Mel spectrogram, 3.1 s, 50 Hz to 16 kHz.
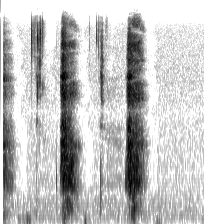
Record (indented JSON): {
  "exhalation_length": "3.1 s",
  "exhalation_amplitude": 9813,
  "exhalation_signal_mean_std_ratio": 0.32,
  "survey_phase": "beta (2021-08-13 to 2022-03-07)",
  "age": "45-64",
  "gender": "Female",
  "wearing_mask": "No",
  "symptom_other": true,
  "symptom_onset": "12 days",
  "smoker_status": "Ex-smoker",
  "respiratory_condition_asthma": false,
  "respiratory_condition_other": false,
  "recruitment_source": "REACT",
  "submission_delay": "2 days",
  "covid_test_result": "Negative",
  "covid_test_method": "RT-qPCR",
  "influenza_a_test_result": "Negative",
  "influenza_b_test_result": "Negative"
}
